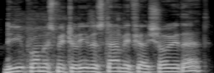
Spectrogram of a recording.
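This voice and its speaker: A man's voice: on the high side, fairly even intonation, fast, gravelly. A man hosting a live call-in debate, firing repeated pointed questions at a caller. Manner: pressing, repetitive questioning. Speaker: debate show host.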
